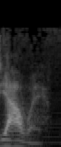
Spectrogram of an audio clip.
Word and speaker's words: Yahweh: It's really the way the Hebrews would say it is Yahweh.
